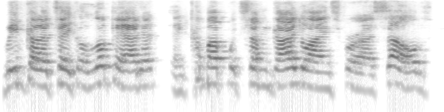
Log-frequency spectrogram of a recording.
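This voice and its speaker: Hoarse guy on a planning board, kinda high voice, rambles on, muffled lo-fi sound. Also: fairly even intonation, normal speed, a bit bright. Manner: rambling, repeats himself. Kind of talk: meeting discussion. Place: town meeting room. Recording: dull lo-fi local TV audio.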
